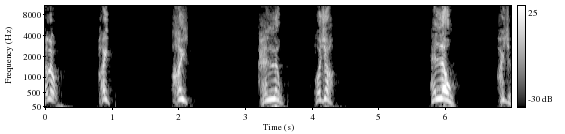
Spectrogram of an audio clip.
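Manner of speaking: very loud, high, shrill yelled bursts. Asked to introduce himself, he greets everyone, shouting loudly. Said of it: "You don't have to shout so loud".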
